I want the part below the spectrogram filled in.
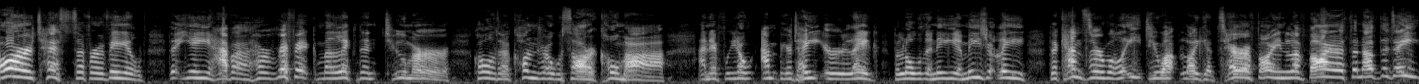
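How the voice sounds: A high-pitched, put-on character voice. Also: moderate pace.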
